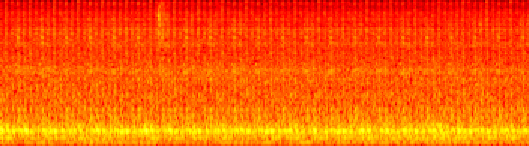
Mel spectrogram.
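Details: Toyota Fortuner diesel idling after replacing the faulty alternator pulley (previously not charging, noisy, rough): steady mid-pitched hum with no knocks, squeals or rattles from the pulley side; alternator noise gone, normal idle.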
